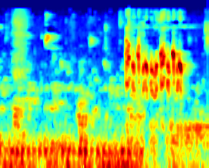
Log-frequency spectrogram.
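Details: Lure recording of a sooty-headed bulbul group, known locally as ombyokan: a low background rumble gives way in the second half to a quick run of sharp, bright chirps that rises in loudness.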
